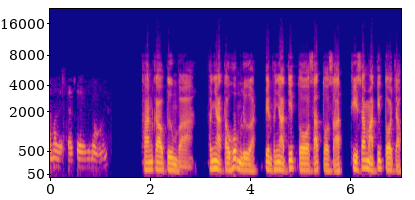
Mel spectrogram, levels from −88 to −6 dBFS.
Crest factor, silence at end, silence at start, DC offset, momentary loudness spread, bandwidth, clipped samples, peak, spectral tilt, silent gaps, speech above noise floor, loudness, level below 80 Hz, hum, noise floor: 18 dB; 0 s; 0 s; under 0.1%; 12 LU; 11.5 kHz; under 0.1%; -6 dBFS; -5.5 dB/octave; 5.86-6.00 s; over 67 dB; -23 LUFS; -66 dBFS; none; under -90 dBFS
